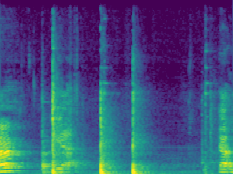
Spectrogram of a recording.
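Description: Three short, sharp knocks of a knife and a plastic plate being handled as bread is cut and served, about half a second apart.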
